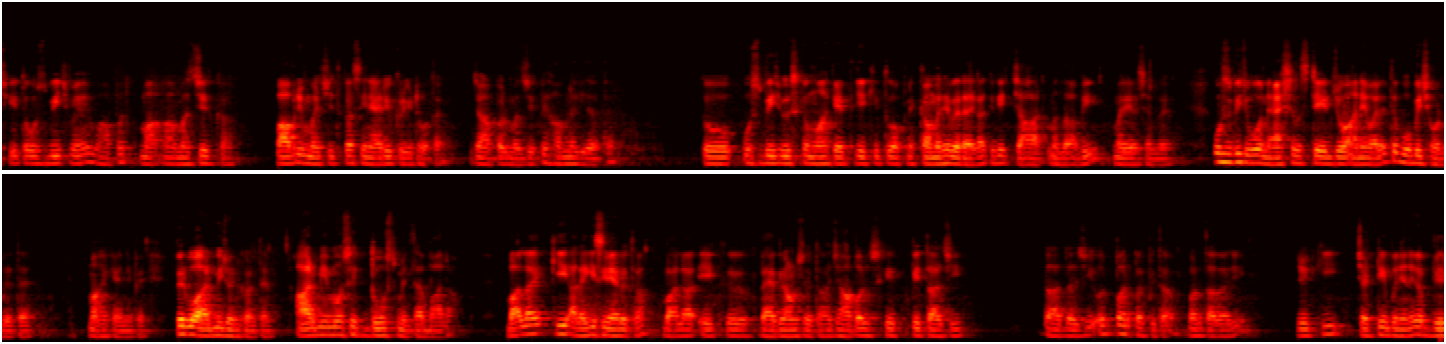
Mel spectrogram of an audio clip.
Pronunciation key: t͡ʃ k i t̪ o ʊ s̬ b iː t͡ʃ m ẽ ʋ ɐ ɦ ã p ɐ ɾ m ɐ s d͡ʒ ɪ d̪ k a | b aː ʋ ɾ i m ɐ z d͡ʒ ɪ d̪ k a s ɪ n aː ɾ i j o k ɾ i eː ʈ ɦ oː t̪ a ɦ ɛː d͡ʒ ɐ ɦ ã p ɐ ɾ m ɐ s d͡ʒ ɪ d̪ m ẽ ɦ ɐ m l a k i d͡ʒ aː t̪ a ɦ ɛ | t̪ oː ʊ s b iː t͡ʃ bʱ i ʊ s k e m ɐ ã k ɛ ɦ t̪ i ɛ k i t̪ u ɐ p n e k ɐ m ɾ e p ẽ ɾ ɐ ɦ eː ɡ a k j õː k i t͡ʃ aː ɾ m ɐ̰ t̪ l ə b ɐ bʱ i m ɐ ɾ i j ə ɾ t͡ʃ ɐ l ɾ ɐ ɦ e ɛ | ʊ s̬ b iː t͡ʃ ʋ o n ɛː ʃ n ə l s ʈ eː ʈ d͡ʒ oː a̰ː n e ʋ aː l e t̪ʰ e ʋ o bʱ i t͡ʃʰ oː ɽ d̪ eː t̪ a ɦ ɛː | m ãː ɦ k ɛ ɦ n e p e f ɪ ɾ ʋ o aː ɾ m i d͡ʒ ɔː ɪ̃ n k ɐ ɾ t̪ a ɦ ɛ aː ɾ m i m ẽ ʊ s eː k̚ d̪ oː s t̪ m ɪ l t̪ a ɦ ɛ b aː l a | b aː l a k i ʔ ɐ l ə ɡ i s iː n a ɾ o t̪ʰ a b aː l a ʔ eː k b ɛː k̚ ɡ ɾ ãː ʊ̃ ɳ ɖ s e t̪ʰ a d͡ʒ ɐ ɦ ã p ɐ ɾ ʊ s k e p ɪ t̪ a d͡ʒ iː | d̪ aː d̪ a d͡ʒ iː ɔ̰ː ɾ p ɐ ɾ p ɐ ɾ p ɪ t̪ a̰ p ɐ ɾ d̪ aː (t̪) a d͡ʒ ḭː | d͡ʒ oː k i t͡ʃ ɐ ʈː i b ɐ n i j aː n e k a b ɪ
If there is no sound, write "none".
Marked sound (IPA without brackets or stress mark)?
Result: d̪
